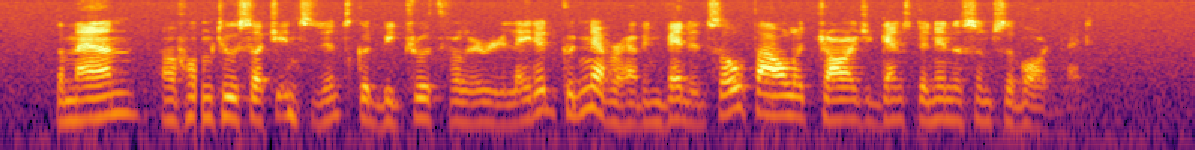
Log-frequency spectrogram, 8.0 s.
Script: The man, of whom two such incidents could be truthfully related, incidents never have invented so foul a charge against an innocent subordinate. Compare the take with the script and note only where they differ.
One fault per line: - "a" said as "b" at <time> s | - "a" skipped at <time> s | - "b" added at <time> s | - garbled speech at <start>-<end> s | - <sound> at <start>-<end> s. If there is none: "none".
- dropout at 1.3-1.4 s
- "incidents" said as "could" at 3.8 s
